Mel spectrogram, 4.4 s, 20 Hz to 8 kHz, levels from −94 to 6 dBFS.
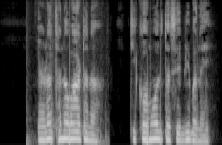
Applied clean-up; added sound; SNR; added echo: none; Drum kit; 19 dB; none.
